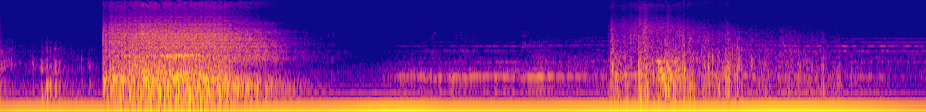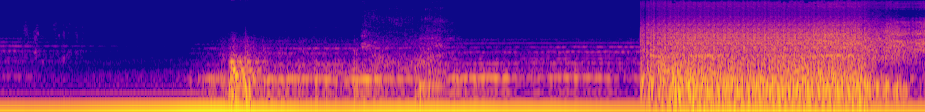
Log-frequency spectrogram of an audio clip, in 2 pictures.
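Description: A weapon fires with a loud blast.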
